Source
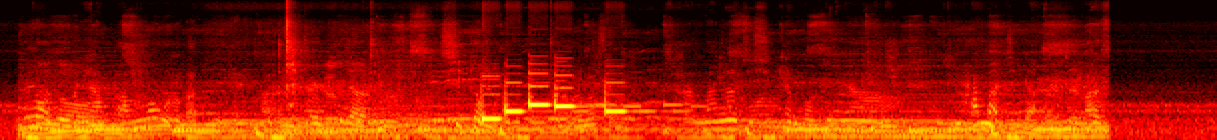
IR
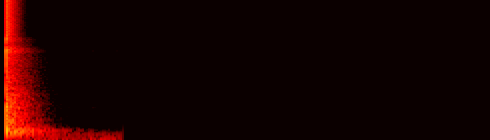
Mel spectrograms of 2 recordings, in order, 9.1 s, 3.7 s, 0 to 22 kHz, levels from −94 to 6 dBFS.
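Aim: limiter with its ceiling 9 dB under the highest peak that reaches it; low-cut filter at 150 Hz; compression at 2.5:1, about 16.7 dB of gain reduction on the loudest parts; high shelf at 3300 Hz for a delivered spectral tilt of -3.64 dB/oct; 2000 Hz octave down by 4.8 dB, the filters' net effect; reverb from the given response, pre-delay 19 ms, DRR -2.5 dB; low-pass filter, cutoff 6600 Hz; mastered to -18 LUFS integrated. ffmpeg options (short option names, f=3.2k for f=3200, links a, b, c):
-filter_complex "[0:a]highpass=150,lowpass=6.6k,equalizer=f=2k:t=o:g=-3.5,highshelf=f=3.3k:g=-7.5,acompressor=threshold=-41dB:ratio=2.5,alimiter=level_in=8.5dB:limit=-24dB:level=0:latency=1,volume=-8.5dB,asplit=2[a][b];[1:a]atrim=start_sample=2205,adelay=19[c];[b][c]afir=irnorm=-1:irlink=0,volume=-9.5dB[d];[a][d]amix=inputs=2:normalize=0,volume=11.5dB"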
